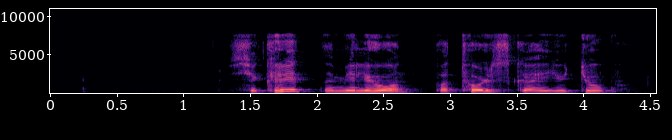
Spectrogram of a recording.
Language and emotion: Russian, positive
